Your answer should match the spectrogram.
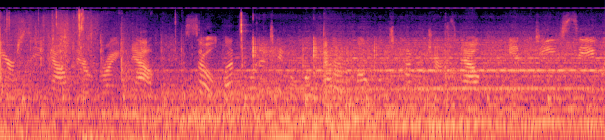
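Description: Indistinct voices over a steady low rumble, with held background music tones underneath.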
